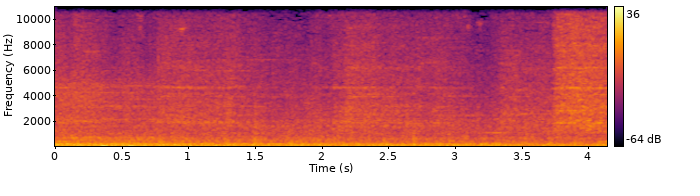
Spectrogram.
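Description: A train rolling along the rails: steady rail noise with a low drone underneath.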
